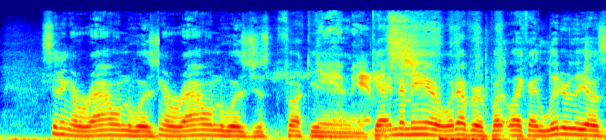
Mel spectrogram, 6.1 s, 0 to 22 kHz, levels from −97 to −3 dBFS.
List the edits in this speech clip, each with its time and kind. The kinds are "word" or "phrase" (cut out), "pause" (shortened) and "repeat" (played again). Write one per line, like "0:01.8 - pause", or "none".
0:01.6 - repeat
